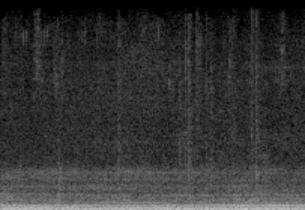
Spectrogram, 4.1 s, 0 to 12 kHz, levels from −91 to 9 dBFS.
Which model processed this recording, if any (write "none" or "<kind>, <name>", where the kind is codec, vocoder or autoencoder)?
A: none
